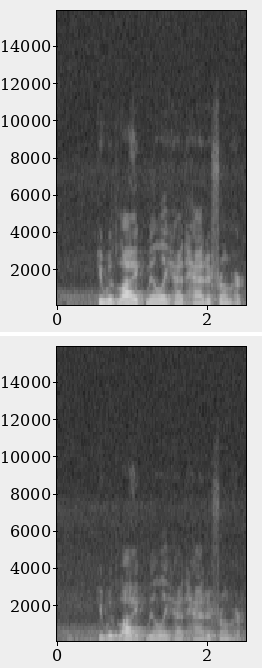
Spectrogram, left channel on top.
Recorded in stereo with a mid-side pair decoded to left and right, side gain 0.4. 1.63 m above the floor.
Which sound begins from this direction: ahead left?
A man speaking, at 0.6 s.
